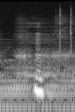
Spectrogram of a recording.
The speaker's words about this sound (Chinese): 五十个哈欠，啊啊，真的一直打哈欠。哎，第五十一对不对？五十一个哈欠，啊啊，五十二个哈欠。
